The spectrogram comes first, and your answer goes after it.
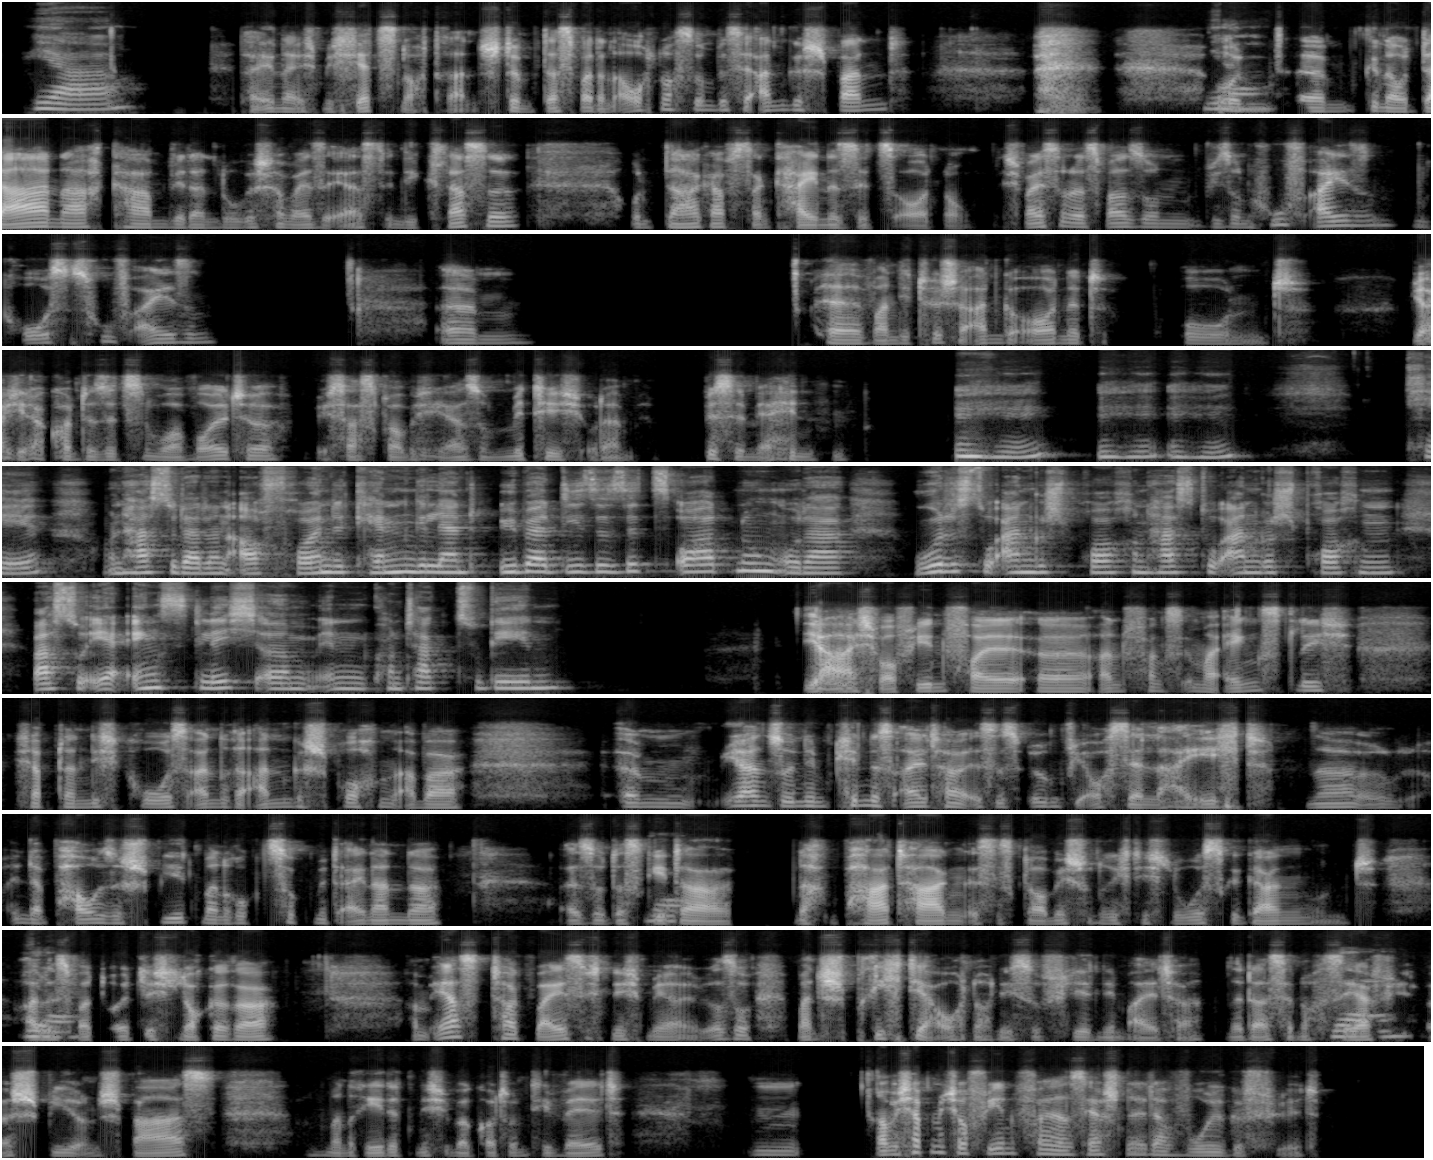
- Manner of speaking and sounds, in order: chuckle
- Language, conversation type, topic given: German, podcast, Kannst du von deinem ersten Schultag erzählen?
